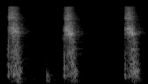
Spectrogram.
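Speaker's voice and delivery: "T, t, t," as soft breathy t-t-t taps; letter sound T. Shown as a demonstration. Teacher sounds out the letter T for the kids, softly. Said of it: "T makes one sound".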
